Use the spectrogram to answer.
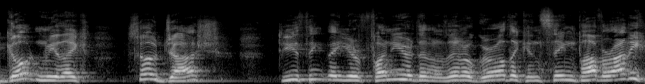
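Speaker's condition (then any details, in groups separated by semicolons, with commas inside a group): Cerebral palsy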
